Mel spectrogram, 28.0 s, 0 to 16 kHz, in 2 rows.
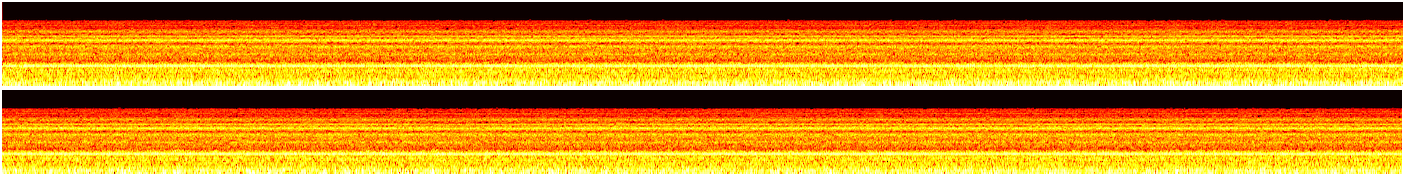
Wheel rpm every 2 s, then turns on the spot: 0, 0, 0, 0, 0, 0, 0, 0, 0, 0, 0, 0, 0, 0.
none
